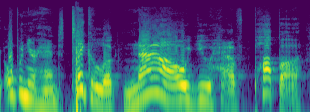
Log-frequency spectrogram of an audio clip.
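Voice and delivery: bright, slowed showman patter to the spectator. Shown as a demonstration. Magician to spectator, revealing the swap with showman patter.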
